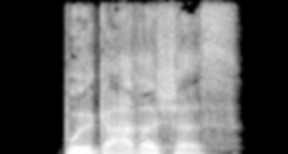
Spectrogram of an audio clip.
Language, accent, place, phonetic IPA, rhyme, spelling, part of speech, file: German, Germany, Berlin, [bʊlˈɡaːʁɪʃəs], -aːʁɪʃəs, bulgarisches, adjective, De-bulgarisches.ogg
- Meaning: strong/mixed nominative/accusative neuter singular of bulgarisch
